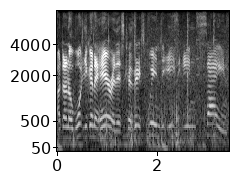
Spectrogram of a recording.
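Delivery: shouting over wind. Real, not acted. Filming in insane wind.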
